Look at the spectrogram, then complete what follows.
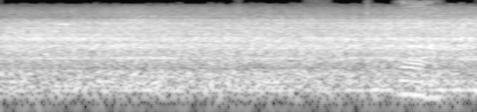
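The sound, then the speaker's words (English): A John Deere tractor engine runs at a steady, loud idle, its low throbbing rumble holding even throughout with a broad mechanical roar and no changes in pitch. “Yeah, that's a John Deere, no doubt.”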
